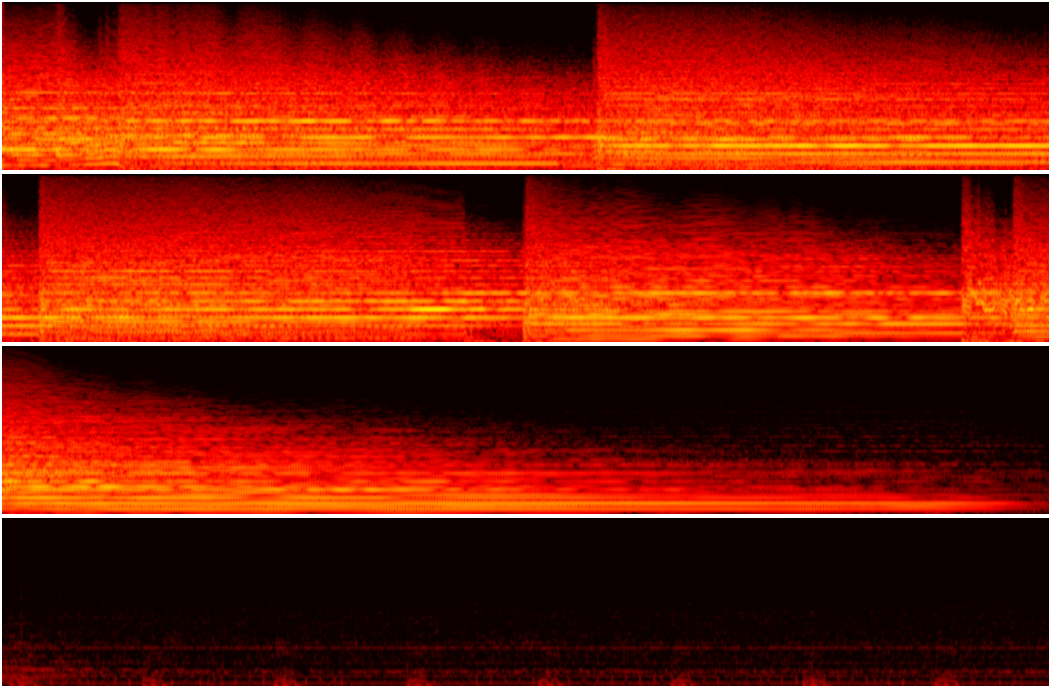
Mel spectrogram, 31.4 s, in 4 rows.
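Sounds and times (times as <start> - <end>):
guitar: 0.0 - 23.6.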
